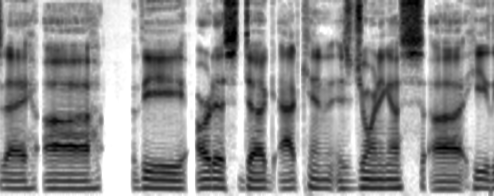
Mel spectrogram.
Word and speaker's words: Aitken: do you say it say your last name Aken Aken all right fine I was close yeah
